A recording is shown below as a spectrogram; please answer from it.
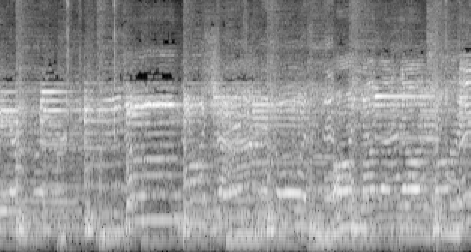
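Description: A live band playing a song, with a lead vocal over electric guitars and drums, heard through the room.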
